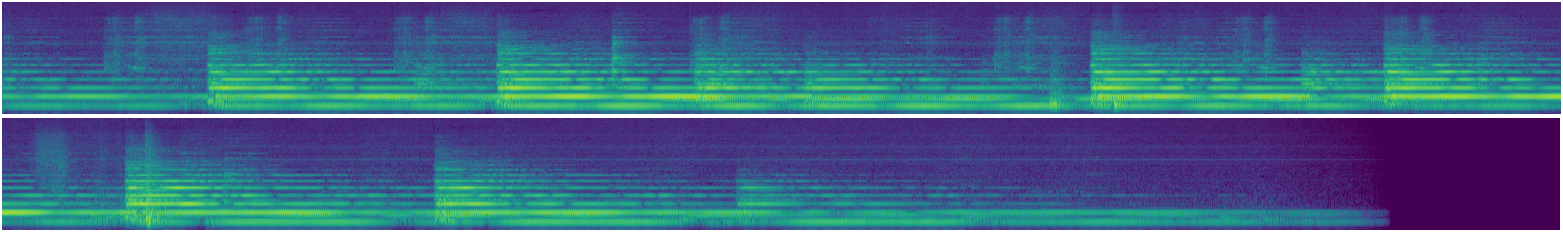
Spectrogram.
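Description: A church bell tolling, struck every one to two seconds, each stroke ringing on over the hum of the one before; after the last stroke the ring slowly dies away and then cuts off.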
